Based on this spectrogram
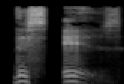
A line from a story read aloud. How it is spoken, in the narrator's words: Daroga rumbled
